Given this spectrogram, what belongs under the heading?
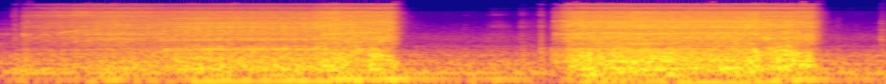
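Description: A power drill boring drainage holes into a wooden wren birdhouse, two sustained whirring bursts with a short pause between, loud and close, the pitch rising slightly as each hole cuts through.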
